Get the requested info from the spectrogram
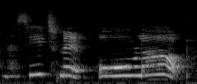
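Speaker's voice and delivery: very high, loud little bear voice; a tiny bear upset about his porridge; Baby Bear. Acted. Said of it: "And Baby Bear said".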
